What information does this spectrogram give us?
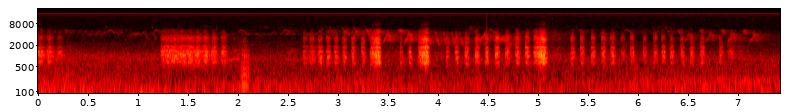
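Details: Egyptian geese, several birds, calling noisily on 5 March at Loch of the Lowes, Scotland, captured by a wildlife webcam: a burst of harsh noise, then long runs of rapid, even, pulsed honks, with other birds faint behind.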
